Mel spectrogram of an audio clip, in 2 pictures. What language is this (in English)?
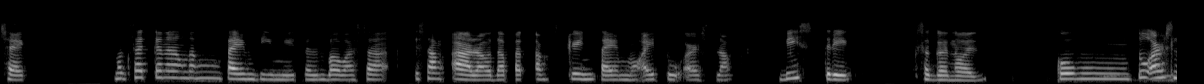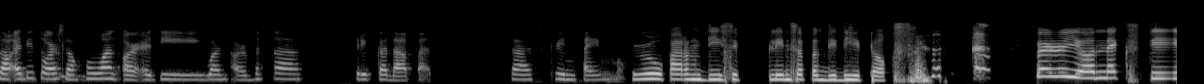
Filipino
